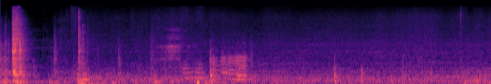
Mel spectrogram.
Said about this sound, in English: So we're going to go through this watertight door here.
